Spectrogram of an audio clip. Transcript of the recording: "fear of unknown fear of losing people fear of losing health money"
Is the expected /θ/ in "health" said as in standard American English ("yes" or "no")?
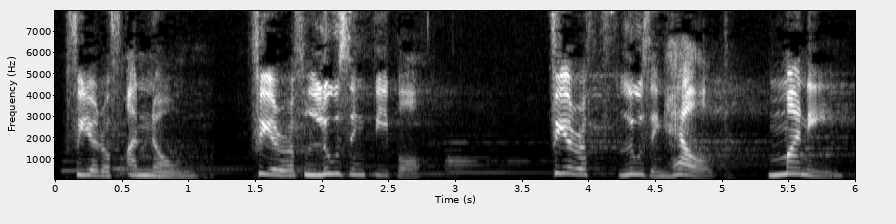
no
